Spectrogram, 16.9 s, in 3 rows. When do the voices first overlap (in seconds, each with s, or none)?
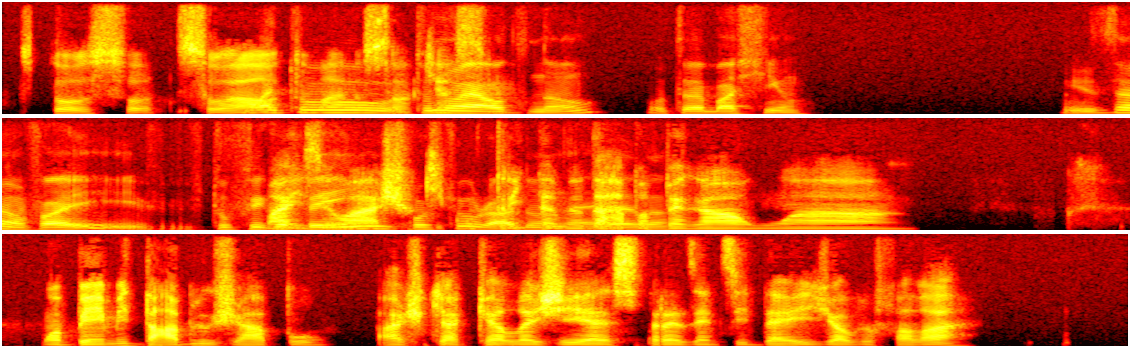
1.2 s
